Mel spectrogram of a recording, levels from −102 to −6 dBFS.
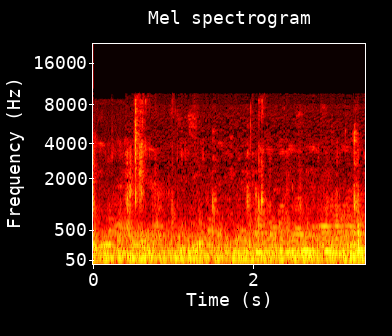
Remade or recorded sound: recorded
